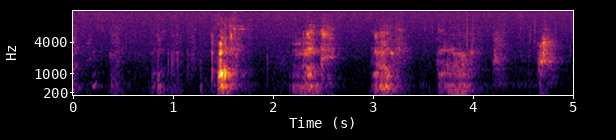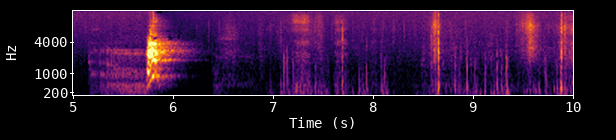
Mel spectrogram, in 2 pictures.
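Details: Two puppies, Holly and Sophie, rough-housing indoors on a Friday night, Holly pounding on the couch; short gruff barks and growls roughly every second, one loud yelp, then rapid snapping and scuffling.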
